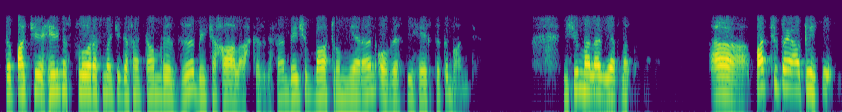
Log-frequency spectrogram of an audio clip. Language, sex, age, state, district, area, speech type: Kashmiri, male, 45-60, Jammu and Kashmir, Ganderbal, rural, conversation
